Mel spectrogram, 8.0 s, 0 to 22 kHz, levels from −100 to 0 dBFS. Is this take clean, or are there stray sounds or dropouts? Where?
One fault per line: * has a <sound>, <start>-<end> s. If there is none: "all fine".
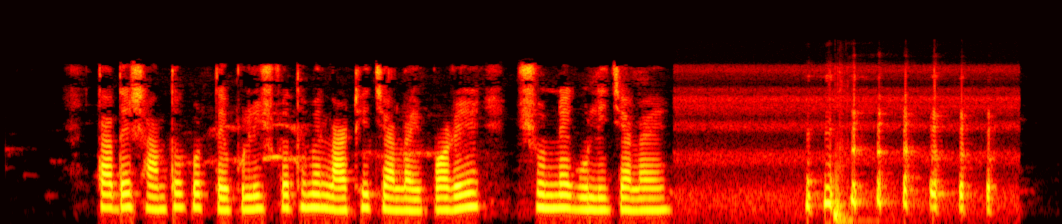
* has a laugh, 6.0-7.6 s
